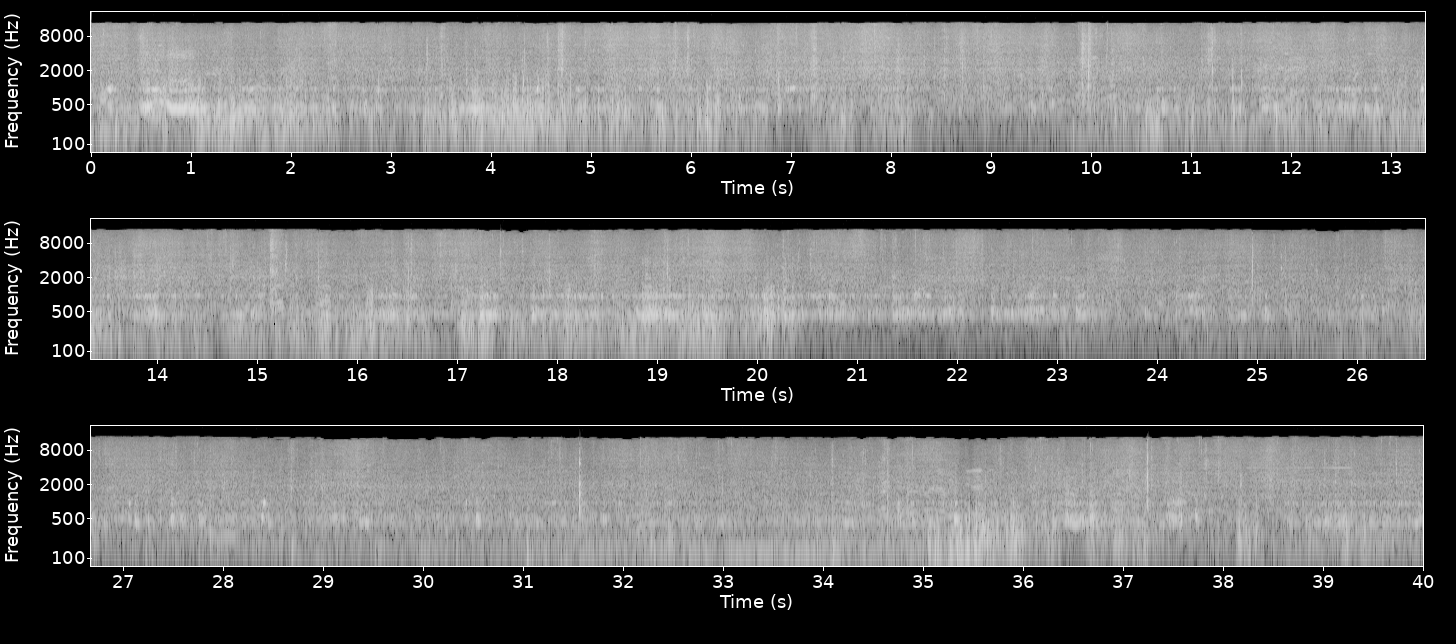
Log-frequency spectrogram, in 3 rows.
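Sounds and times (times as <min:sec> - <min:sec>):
wind gusting on microphone: 0:00.0 - 0:08.6, 0:09.4 - 0:25.2, 0:25.8 - 0:40.0
waves lapping and splashing: 0:00.0 - 0:40.0.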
